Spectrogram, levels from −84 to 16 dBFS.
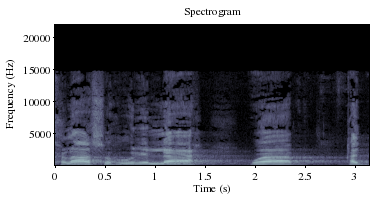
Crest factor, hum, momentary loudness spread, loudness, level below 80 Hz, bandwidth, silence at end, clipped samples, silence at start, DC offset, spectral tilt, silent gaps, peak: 20 dB; none; 18 LU; -22 LUFS; -78 dBFS; 15 kHz; 0 s; under 0.1%; 0 s; under 0.1%; -3.5 dB/octave; none; -4 dBFS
